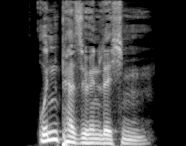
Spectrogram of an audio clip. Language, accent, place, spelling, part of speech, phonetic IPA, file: German, Germany, Berlin, unpersönlichem, adjective, [ˈʊnpɛɐ̯ˌzøːnlɪçm̩], De-unpersönlichem.ogg
- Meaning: strong dative masculine/neuter singular of unpersönlich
